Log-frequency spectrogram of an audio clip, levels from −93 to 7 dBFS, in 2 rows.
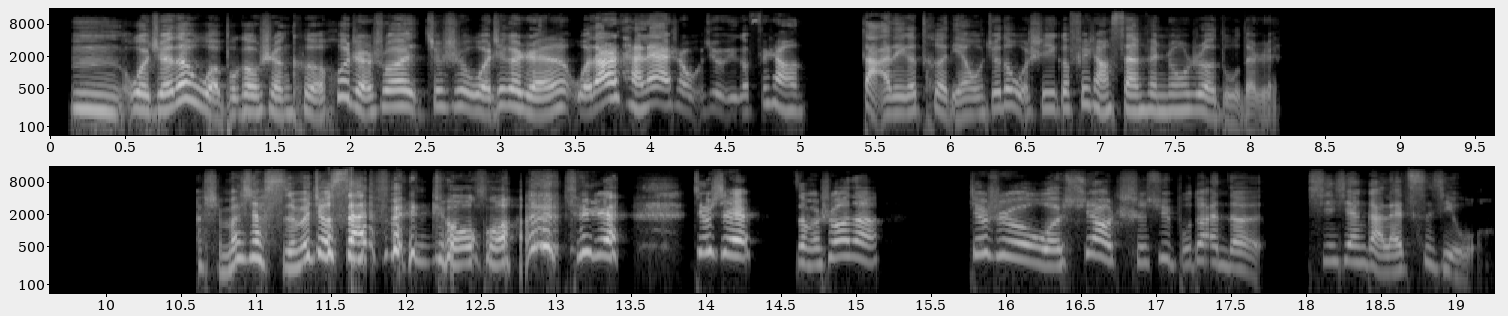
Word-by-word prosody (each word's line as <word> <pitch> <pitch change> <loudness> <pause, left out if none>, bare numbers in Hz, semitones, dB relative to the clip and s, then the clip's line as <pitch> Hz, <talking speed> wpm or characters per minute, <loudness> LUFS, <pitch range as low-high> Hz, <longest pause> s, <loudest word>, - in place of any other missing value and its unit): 嗯， 205 -4 -5
我 205 -2 0
觉 200 +2 +4
得 315 +1 +7
我 270 - -1
不 170 - -11
够 195 0 0
深 175 -3 -3
刻， 185 - -6
或 360 0 -3
者 - - +1
说 235 +1 +1
就 240 - -10
是 235 0 -8
我 195 -5 -2
这 250 - -6
个 240 -2 +2
人 180 +3 +1
我 185 - -3
当 - - +10
时 335 - +9
谈 - - +2
恋 270 - +6
爱 250 - +7
的 - - -2
时 - - -12
候， - - -8
我 - - -25
就 - - -16
有 400 - -15
一 345 - -17
个 - - -12
非 270 - -14
常 200 -6 -4 0.4
大 - - +1
的 175 - -6
一 180 - -6
个 190 - -5
特 195 - -9
点， 165 - -9
我 175 - -14
觉 220 - -10
得 250 - -6
我 - - -12
是 - - -10
一 - - -8
个 220 - -8
非 265 +4 -12
常 185 -5 -3
三 195 -2 0
分 200 -1 -9
钟 195 +1 -11
热 200 -1 -6
度 380 0 -17
的 - - -11
人。 - - -18 2.4
呃， - - -12
什 - - -9
么 - - -2
叫 315 +1 +3
什 205 -8 -2
么 - - +4
就 330 -2 +6
3 315 -3 +10
分 380 -3 +1
钟 255 -3 -1 0.2
啊！ 245 - +3 0.3
就 405 -3 -4
是 405 - +1 0.6
就 395 +1 -3
是， 380 - -3 0.4
怎 255 - -6
么 235 - -9
说 320 +6 -1
呢， 310 -6 -2 0.6
就 380 +1 -6
是 350 -2 -7
我 230 -5 -4
需 380 - -11
要 330 -4 0
持 260 -1 -14
续 305 +3 -14
不 235 -3 -21
断 270 -2 -7
的 205 -3 -8 0.3
新 275 -1 -16
鲜 270 -1 -8
感 235 -7 -4
来 175 +1 -5
刺 245 +6 -13
激 220 - -16
我。 420 +2 -21
245 Hz, 285 characters per minute, -25 LUFS, 200-310 Hz, 2.4 s, 当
